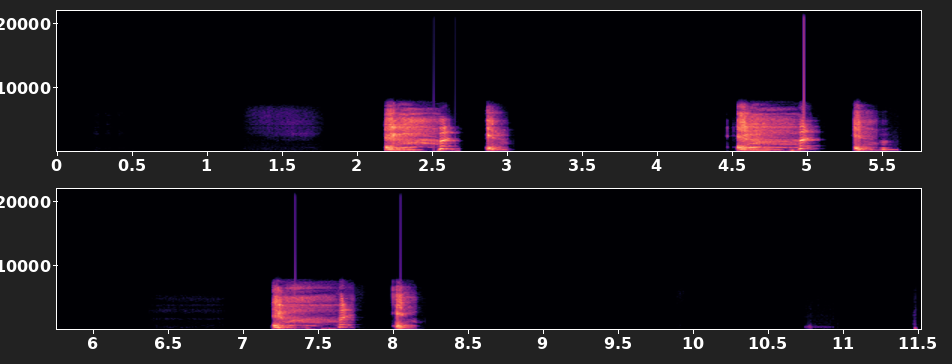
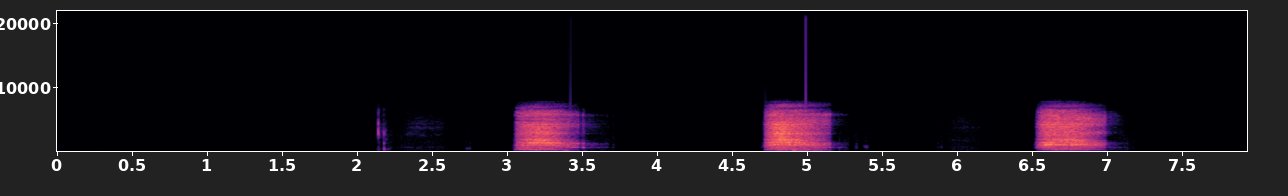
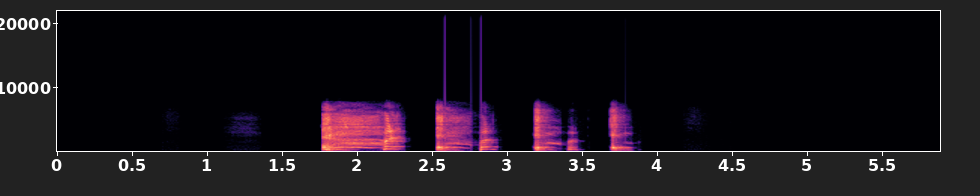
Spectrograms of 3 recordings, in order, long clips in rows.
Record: three_cough_length: 11.5 s
three_cough_amplitude: 31475
three_cough_signal_mean_std_ratio: 0.25
exhalation_length: 7.9 s
exhalation_amplitude: 16650
exhalation_signal_mean_std_ratio: 0.29
cough_length: 5.9 s
cough_amplitude: 32244
cough_signal_mean_std_ratio: 0.28
survey_phase: beta (2021-08-13 to 2022-03-07)
age: 65+
gender: Female
wearing_mask: 'No'
symptom_none: true
symptom_onset: 13 days
smoker_status: Never smoked
respiratory_condition_asthma: false
respiratory_condition_other: false
recruitment_source: REACT
submission_delay: 1 day
covid_test_result: Negative
covid_test_method: RT-qPCR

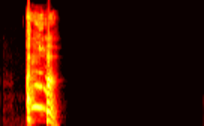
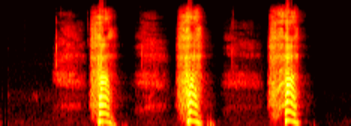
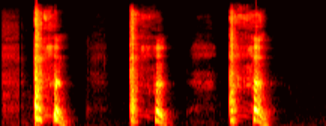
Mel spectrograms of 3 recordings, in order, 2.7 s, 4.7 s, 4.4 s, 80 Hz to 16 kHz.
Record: cough_length: 2.7 s
cough_amplitude: 32768
cough_signal_mean_std_ratio: 0.27
exhalation_length: 4.7 s
exhalation_amplitude: 32768
exhalation_signal_mean_std_ratio: 0.31
three_cough_length: 4.4 s
three_cough_amplitude: 32767
three_cough_signal_mean_std_ratio: 0.28
survey_phase: beta (2021-08-13 to 2022-03-07)
age: 45-64
gender: Female
wearing_mask: 'No'
symptom_cough_any: true
symptom_runny_or_blocked_nose: true
symptom_fatigue: true
symptom_onset: 2 days
smoker_status: Never smoked
respiratory_condition_asthma: false
respiratory_condition_other: false
recruitment_source: Test and Trace
submission_delay: 1 day
covid_test_result: Positive
covid_test_method: RT-qPCR
covid_ct_value: 28.4
covid_ct_gene: N gene
covid_ct_mean: 28.5
covid_viral_load: 440 copies/ml
covid_viral_load_category: Minimal viral load (< 10K copies/ml)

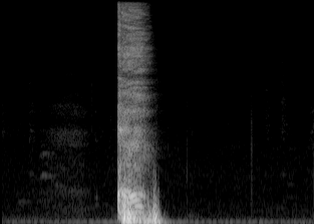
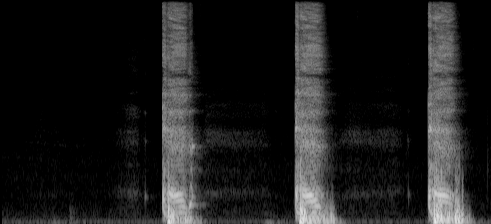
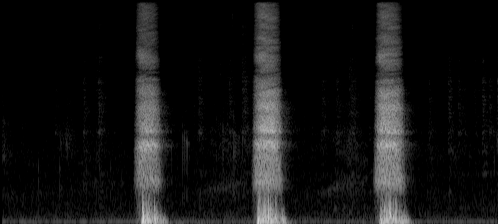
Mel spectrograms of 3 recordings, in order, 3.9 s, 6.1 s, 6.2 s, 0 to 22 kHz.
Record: cough_length: 3.9 s
cough_amplitude: 15305
cough_signal_mean_std_ratio: 0.26
three_cough_length: 6.1 s
three_cough_amplitude: 20101
three_cough_signal_mean_std_ratio: 0.34
exhalation_length: 6.2 s
exhalation_amplitude: 9927
exhalation_signal_mean_std_ratio: 0.31
survey_phase: beta (2021-08-13 to 2022-03-07)
age: 18-44
gender: Female
wearing_mask: 'No'
symptom_sore_throat: true
symptom_fatigue: true
symptom_headache: true
symptom_onset: 9 days
smoker_status: Current smoker (11 or more cigarettes per day)
respiratory_condition_asthma: false
respiratory_condition_other: false
recruitment_source: REACT
submission_delay: 1 day
covid_test_result: Negative
covid_test_method: RT-qPCR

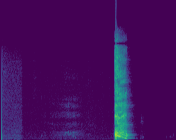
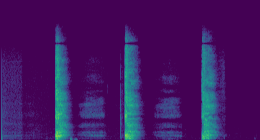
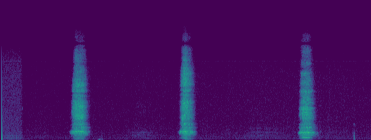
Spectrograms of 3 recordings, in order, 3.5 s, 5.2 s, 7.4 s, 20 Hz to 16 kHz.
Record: cough_length: 3.5 s
cough_amplitude: 29203
cough_signal_mean_std_ratio: 0.19
three_cough_length: 5.2 s
three_cough_amplitude: 23787
three_cough_signal_mean_std_ratio: 0.24
exhalation_length: 7.4 s
exhalation_amplitude: 3659
exhalation_signal_mean_std_ratio: 0.28
survey_phase: beta (2021-08-13 to 2022-03-07)
age: 45-64
gender: Female
wearing_mask: 'No'
symptom_cough_any: true
symptom_sore_throat: true
symptom_onset: 2 days
smoker_status: Never smoked
respiratory_condition_asthma: false
respiratory_condition_other: false
recruitment_source: Test and Trace
submission_delay: 1 day
covid_test_result: Positive
covid_test_method: RT-qPCR
covid_ct_value: 19.9
covid_ct_gene: ORF1ab gene
covid_ct_mean: 20.5
covid_viral_load: 190000 copies/ml
covid_viral_load_category: Low viral load (10K-1M copies/ml)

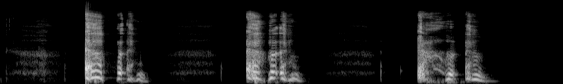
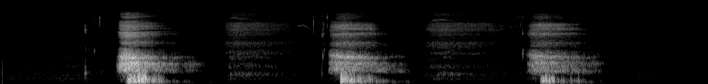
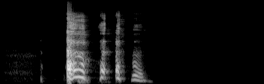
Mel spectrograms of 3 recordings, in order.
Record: three_cough_length: 5.6 s
three_cough_amplitude: 32768
three_cough_signal_mean_std_ratio: 0.33
exhalation_length: 7.1 s
exhalation_amplitude: 25668
exhalation_signal_mean_std_ratio: 0.3
cough_length: 2.6 s
cough_amplitude: 32768
cough_signal_mean_std_ratio: 0.25
survey_phase: beta (2021-08-13 to 2022-03-07)
age: 45-64
gender: Female
wearing_mask: 'No'
symptom_none: true
smoker_status: Never smoked
respiratory_condition_asthma: false
respiratory_condition_other: false
recruitment_source: REACT
submission_delay: 1 day
covid_test_result: Negative
covid_test_method: RT-qPCR
influenza_a_test_result: Negative
influenza_b_test_result: Negative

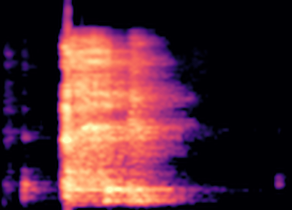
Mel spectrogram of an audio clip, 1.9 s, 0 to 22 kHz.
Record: cough_length: 2.0 s
cough_amplitude: 32767
cough_signal_mean_std_ratio: 0.48
survey_phase: beta (2021-08-13 to 2022-03-07)
age: 45-64
gender: Male
wearing_mask: 'No'
symptom_cough_any: true
symptom_runny_or_blocked_nose: true
symptom_sore_throat: true
symptom_onset: 2 days
smoker_status: Never smoked
respiratory_condition_asthma: false
respiratory_condition_other: false
recruitment_source: Test and Trace
submission_delay: 1 day
covid_test_result: Positive
covid_test_method: RT-qPCR
covid_ct_value: 20.1
covid_ct_gene: ORF1ab gene
covid_ct_mean: 20.2
covid_viral_load: 240000 copies/ml
covid_viral_load_category: Low viral load (10K-1M copies/ml)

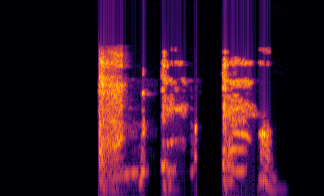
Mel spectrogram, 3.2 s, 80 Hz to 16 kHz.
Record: three_cough_length: 3.2 s
three_cough_amplitude: 30503
three_cough_signal_mean_std_ratio: 0.49
survey_phase: alpha (2021-03-01 to 2021-08-12)
age: 45-64
gender: Female
wearing_mask: 'No'
symptom_cough_any: true
symptom_fatigue: true
symptom_headache: true
symptom_onset: 4 days
smoker_status: Ex-smoker
respiratory_condition_asthma: false
respiratory_condition_other: false
recruitment_source: Test and Trace
submission_delay: 2 days
covid_test_result: Positive
covid_test_method: RT-qPCR
covid_ct_value: 27.8
covid_ct_gene: ORF1ab gene
covid_ct_mean: 27.9
covid_viral_load: 720 copies/ml
covid_viral_load_category: Minimal viral load (< 10K copies/ml)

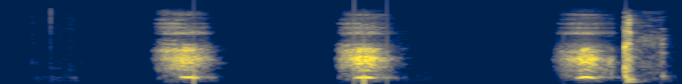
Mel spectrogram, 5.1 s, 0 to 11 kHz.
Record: exhalation_length: 5.1 s
exhalation_amplitude: 15931
exhalation_signal_mean_std_ratio: 0.32
survey_phase: beta (2021-08-13 to 2022-03-07)
age: 18-44
gender: Female
wearing_mask: 'No'
symptom_cough_any: true
symptom_new_continuous_cough: true
symptom_runny_or_blocked_nose: true
symptom_shortness_of_breath: true
symptom_sore_throat: true
symptom_diarrhoea: true
symptom_fatigue: true
symptom_headache: true
symptom_onset: 4 days
smoker_status: Never smoked
respiratory_condition_asthma: false
respiratory_condition_other: false
recruitment_source: Test and Trace
submission_delay: 1 day
covid_test_result: Positive
covid_test_method: RT-qPCR
covid_ct_value: 13.8
covid_ct_gene: ORF1ab gene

